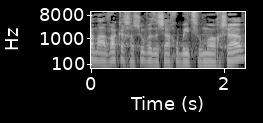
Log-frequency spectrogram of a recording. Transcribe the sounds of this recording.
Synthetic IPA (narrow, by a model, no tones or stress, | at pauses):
amaːvakhaχaʃuvazeʃeanaχnubeit͡sumoaχʃav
